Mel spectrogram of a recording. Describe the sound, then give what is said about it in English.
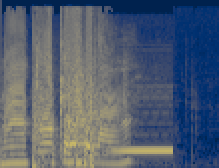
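A dropped telephone call: a voice talks, a steady electronic tone sounds for about half a second, and then the line cuts abruptly to near silence. “We lost the call. You can try again.”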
